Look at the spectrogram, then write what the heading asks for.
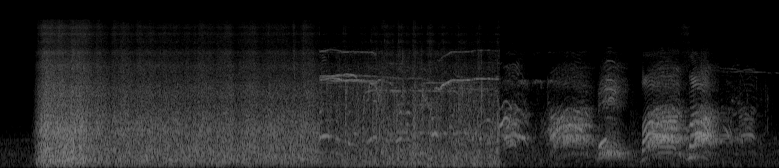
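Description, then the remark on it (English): A large crowd of anti-government protesters in the underground station at Taksim Square, Istanbul, Turkey, roars and shouts loudly for several seconds, then breaks into rhythmic chanting, voices rising together in repeated bursts of syllables with short pauses between. “Crowds of people have held an anti-government demonstration in the underground station at Istanbul's Taksim Square.”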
